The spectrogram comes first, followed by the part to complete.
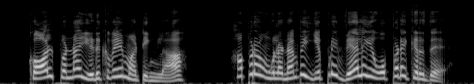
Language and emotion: Tamil, angry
